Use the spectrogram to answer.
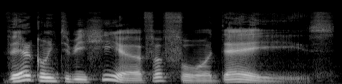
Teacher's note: you can hear there that I took a natural breath when my intonation dropped.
